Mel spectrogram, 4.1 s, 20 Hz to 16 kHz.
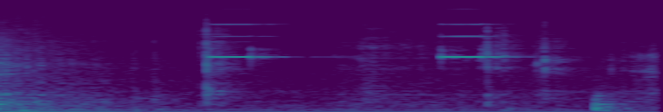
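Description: Two short, high electronic beeps from a BENTSAI HH6105B2 handheld inkjet printer, about a second and a half apart, followed by a light knock near the end.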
